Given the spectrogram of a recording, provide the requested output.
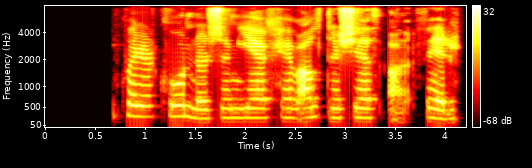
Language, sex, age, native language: Icelandic, female, 11, Icelandic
